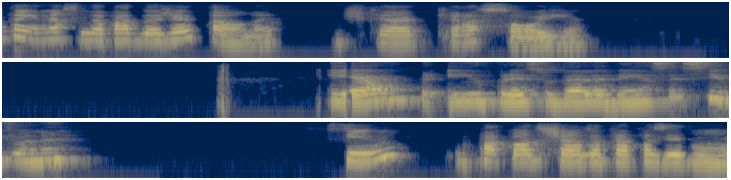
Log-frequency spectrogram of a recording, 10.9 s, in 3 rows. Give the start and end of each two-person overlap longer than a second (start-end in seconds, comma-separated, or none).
none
